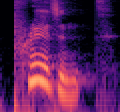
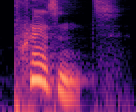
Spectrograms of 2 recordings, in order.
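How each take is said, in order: No difference in how they are said.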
